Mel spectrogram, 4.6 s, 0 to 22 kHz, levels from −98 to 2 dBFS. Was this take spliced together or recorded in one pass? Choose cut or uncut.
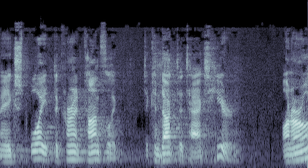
uncut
